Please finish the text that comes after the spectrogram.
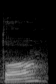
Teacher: منہ بھر کے پڑھتے ہوئے طا کو ایک الف کے برابر لمبا کریں گے الف مدہ کی وجہ سے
